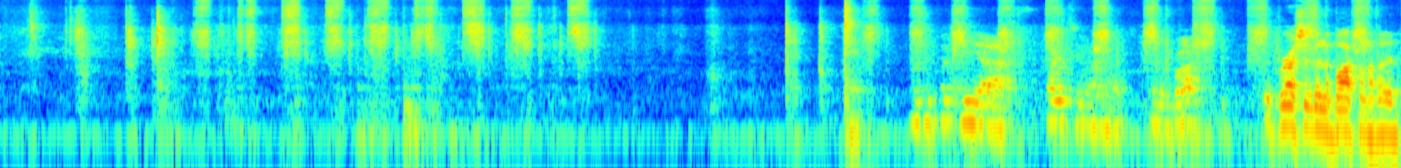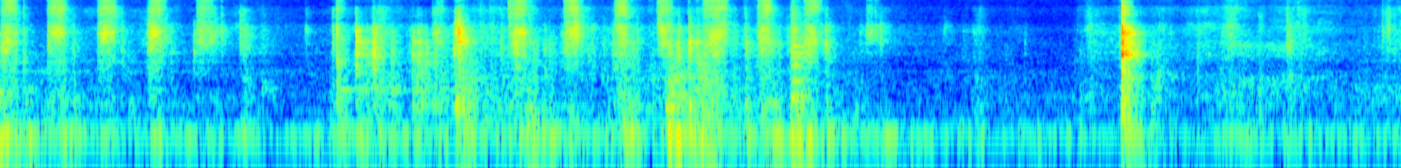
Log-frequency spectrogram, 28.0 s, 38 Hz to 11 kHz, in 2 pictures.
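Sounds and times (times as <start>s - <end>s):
tools clicking and tapping: 7.8s - 12.7s.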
